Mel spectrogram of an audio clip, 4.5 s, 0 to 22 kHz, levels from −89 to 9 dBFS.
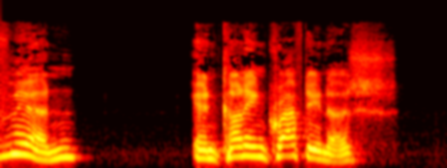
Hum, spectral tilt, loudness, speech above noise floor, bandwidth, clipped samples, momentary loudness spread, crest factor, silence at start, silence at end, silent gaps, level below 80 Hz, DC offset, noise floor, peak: none; -6 dB/octave; -15 LUFS; 60 dB; 13.5 kHz; under 0.1%; 16 LU; 14 dB; 0 s; 0.65 s; none; -64 dBFS; under 0.1%; -75 dBFS; -2 dBFS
